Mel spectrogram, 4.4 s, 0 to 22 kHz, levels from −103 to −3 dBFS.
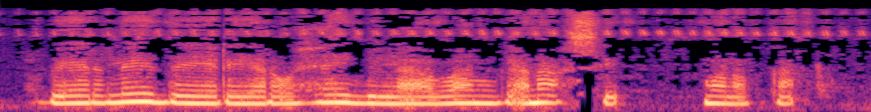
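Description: Speech throughout with generation loss: the sound is swirly, smeared and hollow, consonant attacks blur, and nothing reaches above 16.5 kHz. It is likely the result of repeated MP3 decoding and re-encoding, around fifteen passes at a rate near 61 kbit/s.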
